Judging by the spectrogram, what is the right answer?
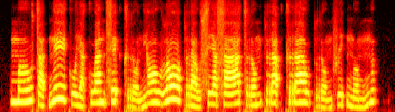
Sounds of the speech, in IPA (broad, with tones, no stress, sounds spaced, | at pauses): m ɤː˦˥ w t a˨˩ t̚ ŋ eː˥˩ k w i˨˩ a̯ k w a˥˩ n s e˥˩ ʔ k r o˩˦ n j ɔː˥˩ w l ɔː˥˩ p r a˨˩ w s i˧ a̯ s aː˦˥ t r o˦˥ m p r a˥˩ ʔ k r aː˥˩ w p r o˩˦ m f i˦˥ ʔ ŋ o˧ m ŋ ɯ˥˩ k̚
